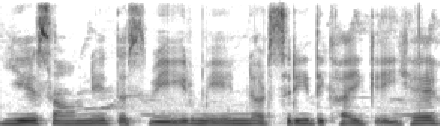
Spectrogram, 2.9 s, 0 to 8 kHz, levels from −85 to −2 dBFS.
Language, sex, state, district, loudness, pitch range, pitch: Urdu, female, Andhra Pradesh, Anantapur, -29 LUFS, 180-195 Hz, 190 Hz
